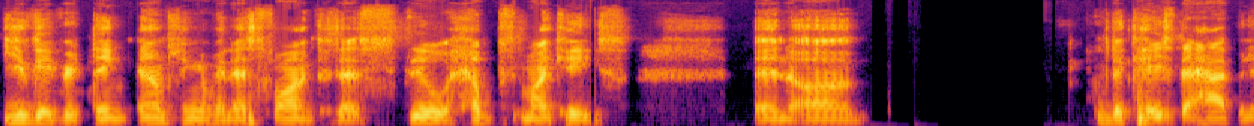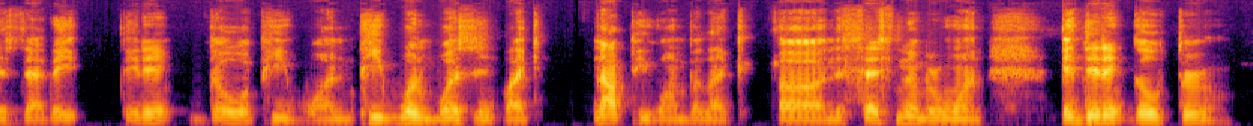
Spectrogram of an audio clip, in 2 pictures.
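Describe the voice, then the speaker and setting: A man's voice: mid-range voice, moderate pace, no echo, poor audio. A man arguing in a heated casual debate, repeating himself and swearing as he pushes his point.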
